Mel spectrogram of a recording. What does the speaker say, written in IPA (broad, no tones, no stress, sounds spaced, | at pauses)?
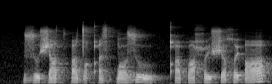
z u ʃ ɑ t͡sʼ y dˤ u qʼ i z k͡p ɔ z u | qʼ ø p ɑ ħ y ʃ ø χ y ʔ ɑ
